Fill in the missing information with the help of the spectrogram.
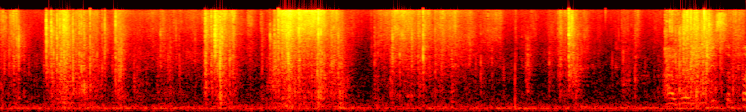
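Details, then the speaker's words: Demonstration of Foley catheter insertion technique, outer covering of the Foley catheter tray being opened: crinkling and tearing of plastic wrapping with a low hum in a small room; opening catheter tray plastic wrap. "i will proceed to open up the outer covering removing the"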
